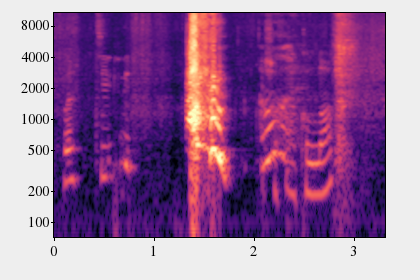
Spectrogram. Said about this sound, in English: But I feel like if you sneeze multiple times, then I say shafakallah.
